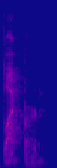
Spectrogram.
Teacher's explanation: And what we've just seen when we have a compound such as blackbird, we have blackbird, right? That syllable that follows the primary stress, right, bird, will receive secondary stress.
